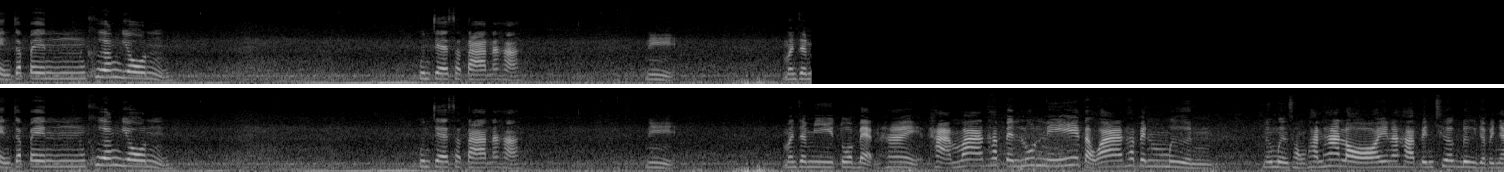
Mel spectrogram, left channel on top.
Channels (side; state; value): left; drops out; at 8.2 s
